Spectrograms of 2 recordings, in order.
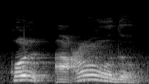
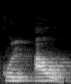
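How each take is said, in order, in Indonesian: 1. Kata kedua diucapkan lengkap dengan akhirannya. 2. Kata kedua diucapkan terpotong pendek, akhirannya dihilangkan. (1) "Yang benar itu qul a'udzu" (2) "Apa itu artinya? ... bukan qul au"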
